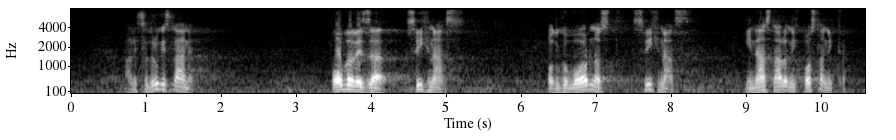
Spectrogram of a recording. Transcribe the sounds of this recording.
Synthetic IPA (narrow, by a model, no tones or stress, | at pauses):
a̰lisad̪ɾuɡe̞st̪ɾaːne̞̰ | o̞baʋe̞zasʋiːxna̰ːs | o̞d̪ɡo̞ʋo̞ːɾno̞st̪sʋiːxna̰ːs | inaːsnaːɾo̞d̪nixpo̞slˠanikʰa̰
